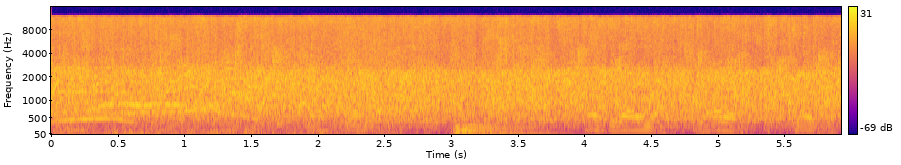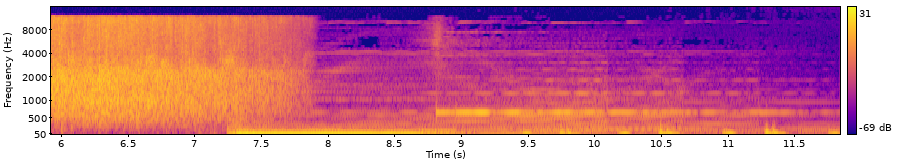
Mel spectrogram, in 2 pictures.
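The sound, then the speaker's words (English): An audience applauds a guest at the end of a live event. Dense, sustained clapping lasts about seven seconds, then stops abruptly and a voice begins speaking. “Thank you all for coming. The podcast will be published this weekend. Give it up for Dave Asprey.”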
